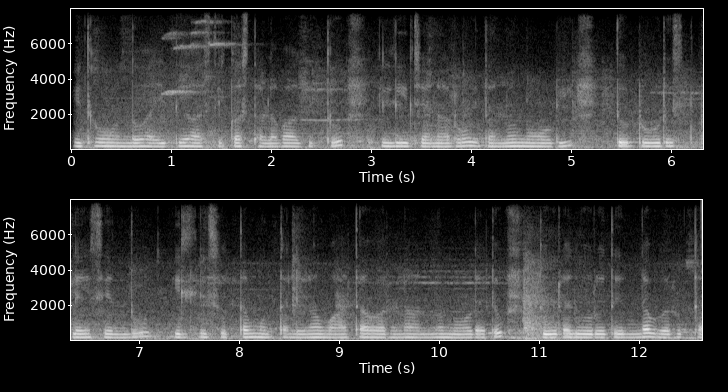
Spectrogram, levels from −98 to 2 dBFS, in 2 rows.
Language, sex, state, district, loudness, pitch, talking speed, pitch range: Kannada, female, Karnataka, Belgaum, -18 LUFS, 190 Hz, 95 wpm, 185-195 Hz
